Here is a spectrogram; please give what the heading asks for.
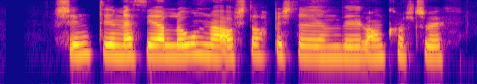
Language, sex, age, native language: Icelandic, female, 15, Icelandic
